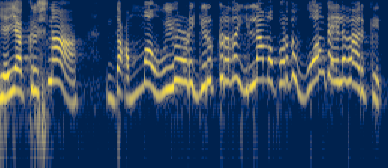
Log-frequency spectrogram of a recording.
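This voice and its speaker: A voice actor playing a stubborn, melodramatic middle-aged mother in a cartoon drama, with a pitch-raised voice. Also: lively intonation, fast, bright, forceful tone, no room sound, exaggerated voice. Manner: melodramatic, pleading and threatening.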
